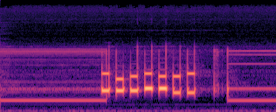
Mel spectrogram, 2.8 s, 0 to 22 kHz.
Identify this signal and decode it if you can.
DTMF, heard as telephone touch tones, tones of about 80 ms. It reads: 45 23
